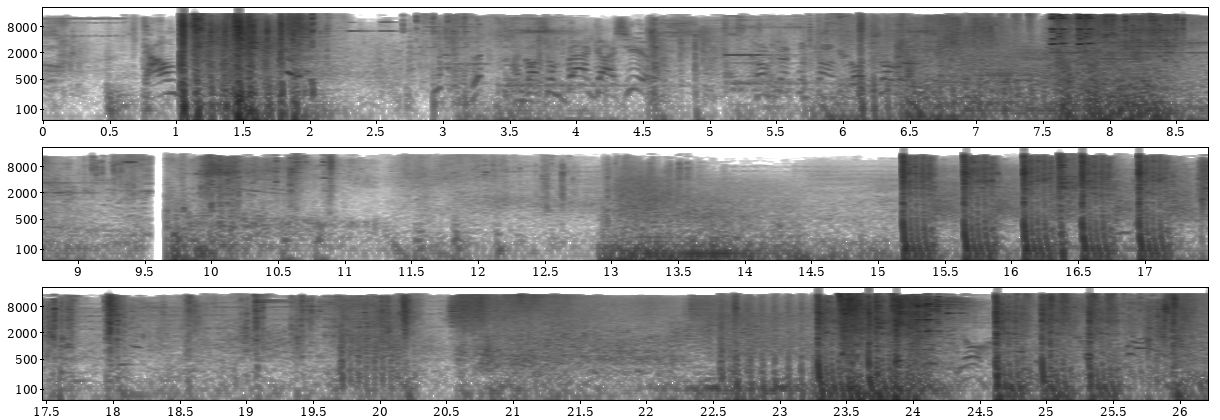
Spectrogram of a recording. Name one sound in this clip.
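Gunfire rattles in quick bursts.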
